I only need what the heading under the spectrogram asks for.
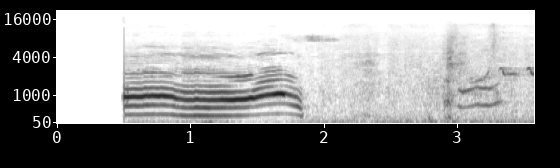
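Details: A cat gives one long, drawn-out meow lasting over a second. It holds steady with a slight rise, then drops off sharply, and faint quiet sounds follow.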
